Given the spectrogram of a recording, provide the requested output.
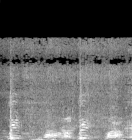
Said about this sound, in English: It is a lovely ceremony when a boat arrives at the shores of the lake. Chants are made while women wait anxiously with their baskets.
